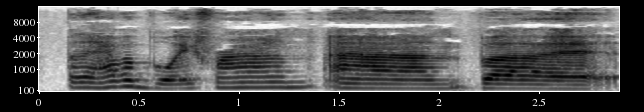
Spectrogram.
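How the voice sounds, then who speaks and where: A woman speaks at a medium pitch with a bright, sharp tone. Room echo is audible around her voice. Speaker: livestreamer. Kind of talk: casual livestream chat.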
